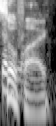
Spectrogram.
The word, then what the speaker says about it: SoFi: how you say it sophie so far it's sophie i say sophie just because i used to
